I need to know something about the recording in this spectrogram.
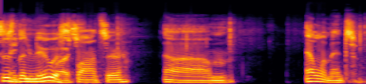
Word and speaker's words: LMNT: the newest sponsor um element but it's it's lmnt is how they how they spell it and it's a rehydration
